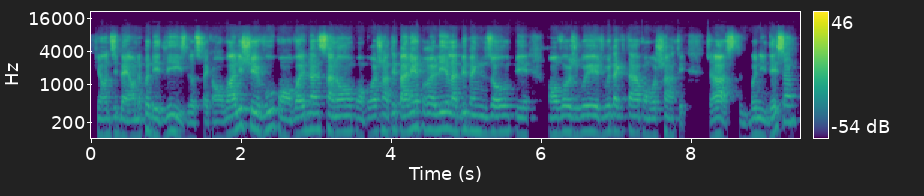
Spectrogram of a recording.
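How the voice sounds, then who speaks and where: A man's voice: medium pitch, steady tone, quick pace, few pauses, echoey room. A man with a Québécois French accent, a pastor telling a personal story in a sermon and acting out the dialogue. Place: church.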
